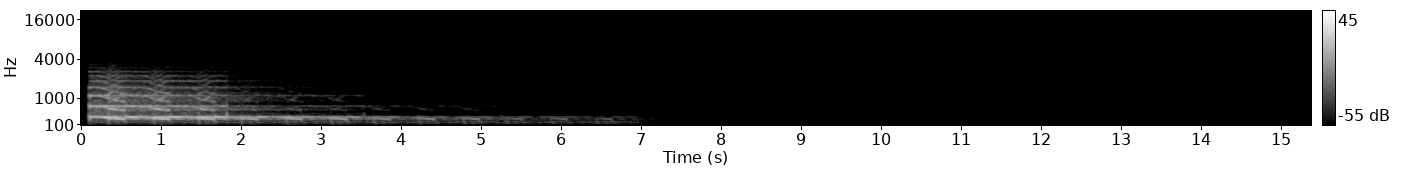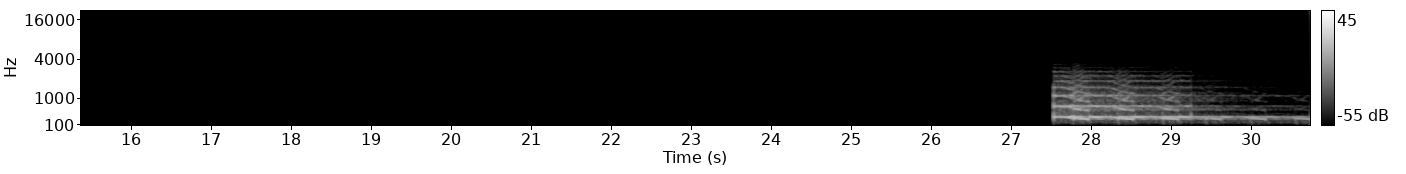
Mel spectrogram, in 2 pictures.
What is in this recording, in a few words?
70 BPM B Min Accent; Melody Loops; Bluebird; Cymatics; ANALOG EVOLUTION Beta; Lofi Collection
